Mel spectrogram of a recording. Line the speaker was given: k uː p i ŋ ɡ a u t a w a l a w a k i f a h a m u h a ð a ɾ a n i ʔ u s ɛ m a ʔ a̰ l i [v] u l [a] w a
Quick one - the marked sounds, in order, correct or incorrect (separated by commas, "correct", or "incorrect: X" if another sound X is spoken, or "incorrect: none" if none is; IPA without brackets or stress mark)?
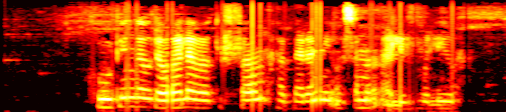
correct, incorrect: i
